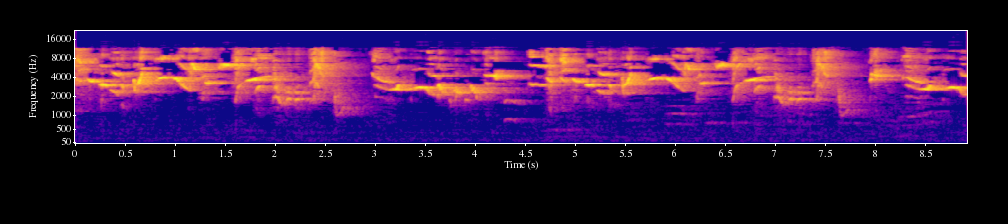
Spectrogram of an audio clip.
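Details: Oriental magpie-robin (kacer) that won first place in a song competition, singing a dense, continuous run of high, sharp chirps, trills and rapid whistled notes with scarcely a pause over nine seconds.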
